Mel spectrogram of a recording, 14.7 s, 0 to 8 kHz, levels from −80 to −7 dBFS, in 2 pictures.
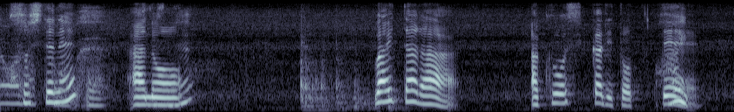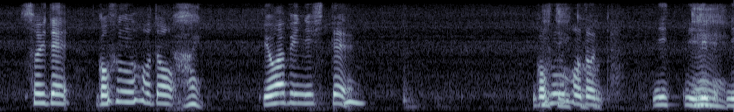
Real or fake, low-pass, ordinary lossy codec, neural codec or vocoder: real; 7.2 kHz; none; none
